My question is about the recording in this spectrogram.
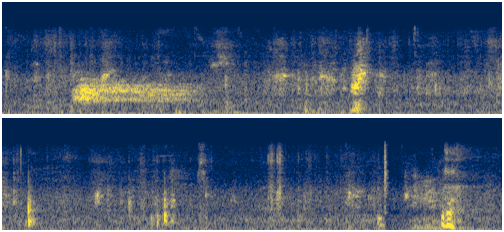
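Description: Siberian huskies vocalising as they play together: one held whine about a second in, then short yips and barks scattered through.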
